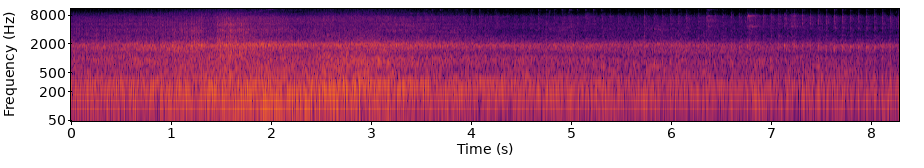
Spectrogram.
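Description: Street traffic: a passing vehicle's engine and tyres swell to their loudest two to three seconds in and then fade into steady town street noise.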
